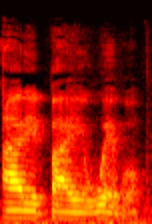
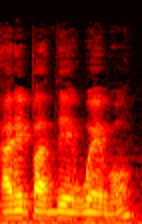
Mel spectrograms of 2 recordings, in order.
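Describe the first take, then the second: First: The word de is dropped and merged. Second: The word de is clearly pronounced. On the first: This is how people in that region say it. "because the way people speak there, ... So no de" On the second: This is the grammatically correct form. "the grammatically correct name would be"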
